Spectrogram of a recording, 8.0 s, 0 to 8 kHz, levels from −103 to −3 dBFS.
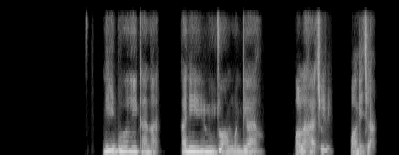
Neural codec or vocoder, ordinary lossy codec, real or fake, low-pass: codec, 16 kHz, 1 kbps, FreqCodec, smaller model; none; fake; 7.2 kHz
